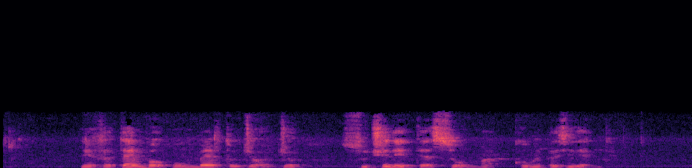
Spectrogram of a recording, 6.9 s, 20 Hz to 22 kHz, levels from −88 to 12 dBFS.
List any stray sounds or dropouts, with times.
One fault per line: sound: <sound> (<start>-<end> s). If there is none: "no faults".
no faults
